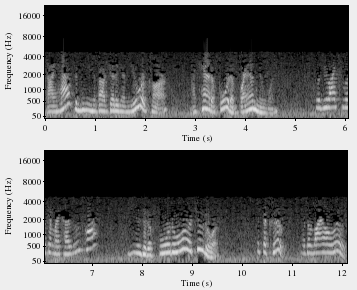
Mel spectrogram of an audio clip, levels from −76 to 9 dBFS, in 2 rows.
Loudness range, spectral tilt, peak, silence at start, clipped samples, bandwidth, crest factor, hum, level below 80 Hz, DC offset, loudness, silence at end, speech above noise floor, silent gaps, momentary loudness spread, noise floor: 3 LU; -11.5 dB/octave; 0 dBFS; 0 s; under 0.1%; 4.9 kHz; 12 dB; none; -34 dBFS; under 0.1%; -12 LUFS; 0 s; 20 dB; none; 19 LU; -31 dBFS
